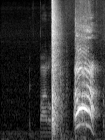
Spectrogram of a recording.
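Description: A bottle pops open with a sharp bang.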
